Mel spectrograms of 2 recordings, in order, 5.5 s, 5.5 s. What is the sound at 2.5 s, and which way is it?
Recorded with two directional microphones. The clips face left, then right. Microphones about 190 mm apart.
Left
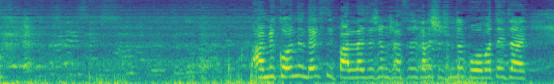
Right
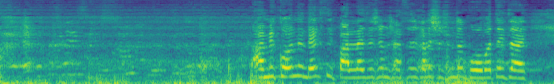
A woman's voice, 5° right (ahead or behind).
